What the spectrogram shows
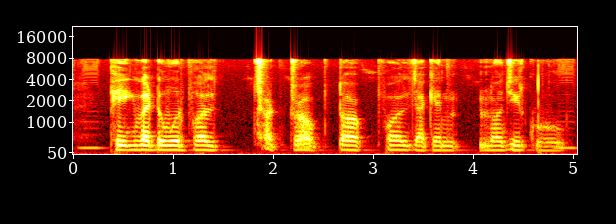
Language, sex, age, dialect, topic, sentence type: Bengali, male, 18-24, Western, agriculture, statement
